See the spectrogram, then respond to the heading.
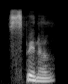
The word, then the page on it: spinel: Indian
